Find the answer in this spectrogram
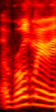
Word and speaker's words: Rosemary: Yes, Rosemary. Rosemary and Wendy Chu. Yeah, so Wendy the two creepy characters from NXT. Well, one is from NXT and the Rosemary is from TNA, if I'm not mistaken.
